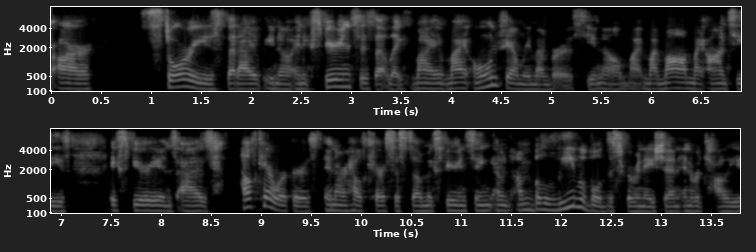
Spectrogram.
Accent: New Hampshire, United States; first language Lingala; also born or lived in Democratic Republic of the Congo; I am an African who grew up in America, who, you know, is American by culture

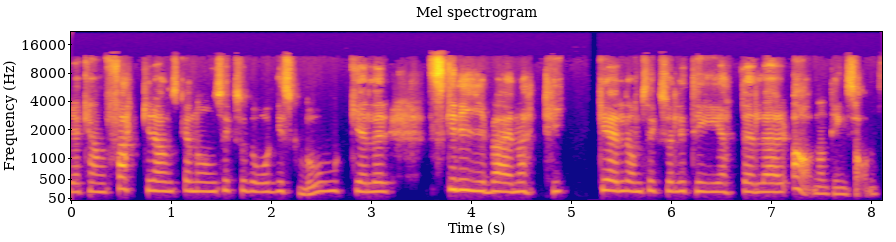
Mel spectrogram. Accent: Mora, Dalarna County, Sweden; i Mora, där jag växte upp

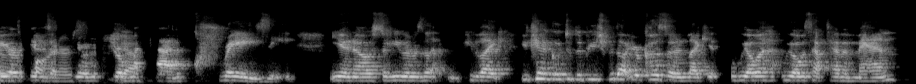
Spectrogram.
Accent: Brussels, Brussels-Capital Region, Belgium; first language French; English is a second language; also born or lived in Tunisia; now in United States; So in Belgium, depending on where you are in the country, you either learn French first or Dutch first. I was in Brussels

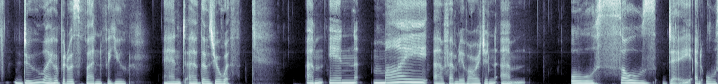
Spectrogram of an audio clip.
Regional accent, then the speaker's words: Zambia; born there; I usually reveal that I was born in Zambia, which is where my parents moved to.

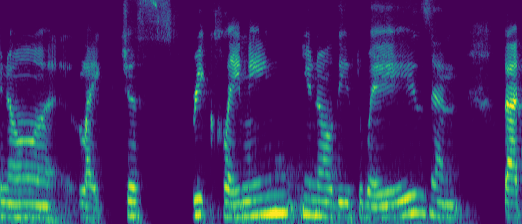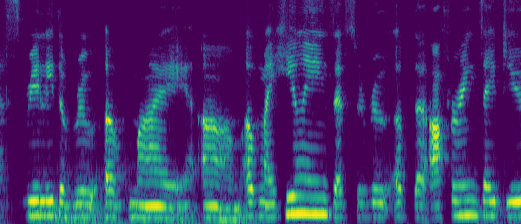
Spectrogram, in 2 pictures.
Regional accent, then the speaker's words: Los Angeles, California, United States; I'm from LA. I grew up in the San Fernando Valley, Fernandeño Tatavium land. And I grew up in Pacoima.

